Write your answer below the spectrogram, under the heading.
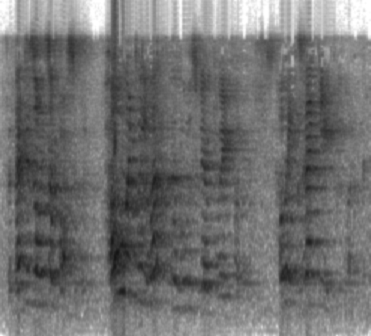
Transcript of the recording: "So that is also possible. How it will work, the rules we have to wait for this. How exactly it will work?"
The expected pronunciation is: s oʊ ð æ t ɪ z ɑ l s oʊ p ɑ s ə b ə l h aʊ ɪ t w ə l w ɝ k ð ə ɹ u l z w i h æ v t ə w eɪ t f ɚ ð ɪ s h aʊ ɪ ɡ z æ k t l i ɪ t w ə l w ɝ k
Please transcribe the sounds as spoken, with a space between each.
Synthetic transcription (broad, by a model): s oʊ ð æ t ɪ z ɑ l s oʊ p ɑ s ə b ə l h aʊ ɪ t w ə l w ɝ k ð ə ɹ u z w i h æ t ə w eɪ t f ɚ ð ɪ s h aʊ ɪ ɡ z æ k t l i ɪ t w ə l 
